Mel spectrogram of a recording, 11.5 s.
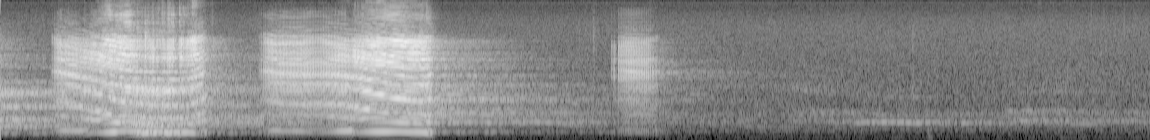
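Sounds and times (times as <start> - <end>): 
red deer bellowing: 0.0 - 4.9.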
